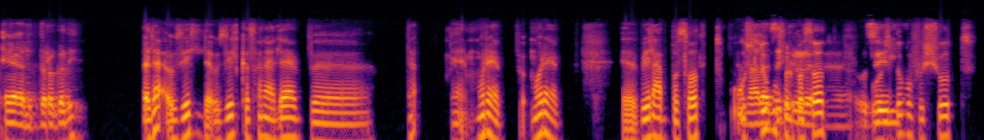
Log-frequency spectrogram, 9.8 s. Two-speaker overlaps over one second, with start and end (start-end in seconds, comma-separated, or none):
7.4-9.1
